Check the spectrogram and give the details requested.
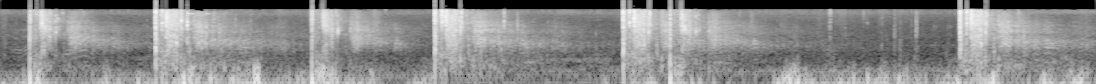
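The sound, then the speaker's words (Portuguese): A gunshot sound effect: about six or seven sharp, loud bangs at uneven intervals, each with a brief ringing tail, with no talking. “Ba barulho de tiro com o pé.”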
